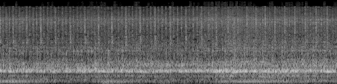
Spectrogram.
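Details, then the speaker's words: Engine idling with bonnet open at about 15°C: a fast, light, even knocking ticking through the idle, source unclear; level checked and correct. "on entend le bruit on va laisser le capot toujours le même bruit"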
